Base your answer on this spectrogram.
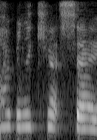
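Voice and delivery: high-pitched mock helpless damsel; fake damsel in distress. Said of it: "in a very fake damsel in distress type of voice".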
